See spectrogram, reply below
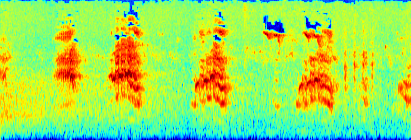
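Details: Yellow-headed amazon producing harsh, grating squawks, about five loud bursts spaced irregularly, with a few high thin notes between them.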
